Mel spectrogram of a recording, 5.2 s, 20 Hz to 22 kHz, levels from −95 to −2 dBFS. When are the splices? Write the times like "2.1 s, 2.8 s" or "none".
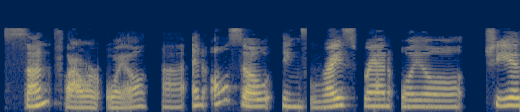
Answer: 1.5 s, 3.1 s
